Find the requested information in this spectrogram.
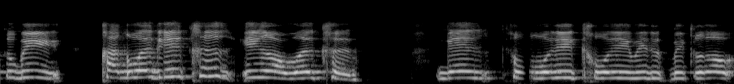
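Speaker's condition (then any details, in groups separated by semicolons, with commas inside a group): Cerebral palsy; from birth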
